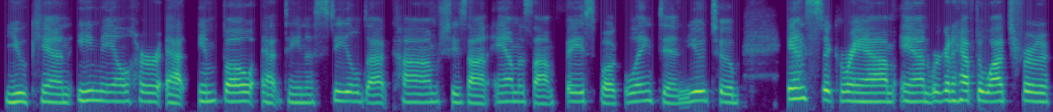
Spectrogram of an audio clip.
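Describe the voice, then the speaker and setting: A woman's voice: mid-range voice, flat delivery, a little slow, darkish tone, smooth, no echo. A woman talking conversationally as the host of an interview show.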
